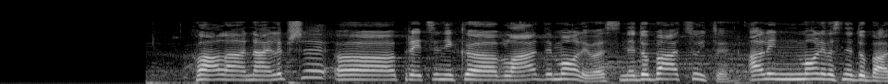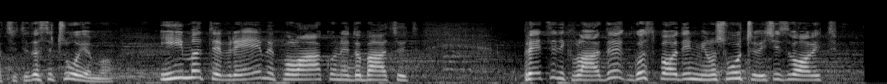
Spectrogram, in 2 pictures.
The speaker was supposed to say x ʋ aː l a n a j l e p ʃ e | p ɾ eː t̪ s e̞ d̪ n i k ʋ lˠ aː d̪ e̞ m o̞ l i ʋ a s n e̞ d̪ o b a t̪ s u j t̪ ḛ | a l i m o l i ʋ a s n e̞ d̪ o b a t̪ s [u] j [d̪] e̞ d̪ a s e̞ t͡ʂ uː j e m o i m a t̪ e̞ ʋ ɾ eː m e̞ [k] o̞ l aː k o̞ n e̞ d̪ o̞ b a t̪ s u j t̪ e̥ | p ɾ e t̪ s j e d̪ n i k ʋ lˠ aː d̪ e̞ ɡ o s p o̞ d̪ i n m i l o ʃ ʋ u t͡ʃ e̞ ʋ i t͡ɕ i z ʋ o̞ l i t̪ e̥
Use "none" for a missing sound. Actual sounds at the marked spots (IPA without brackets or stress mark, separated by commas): u, t̪, p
